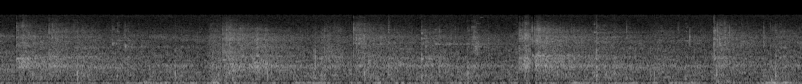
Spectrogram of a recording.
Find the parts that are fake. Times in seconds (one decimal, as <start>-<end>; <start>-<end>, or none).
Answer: none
